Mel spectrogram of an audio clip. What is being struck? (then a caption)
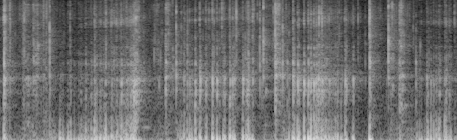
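Bar soap. A solid pink bar of soap is scraped with a metal utility-knife blade, and flakes fall away. Dense, rapid, gritty scraping strokes run throughout, heavy in low-end rumble, with a sharp louder scrape near the end.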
